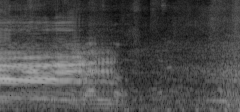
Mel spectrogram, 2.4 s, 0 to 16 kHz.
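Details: Sahiwal bull calf at a Dhaka farmer's purchase on 16 March: a loud, harmonic-rich moo that slides gently downward for about a second, then fades into Bengali conversation and crowd murmur.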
